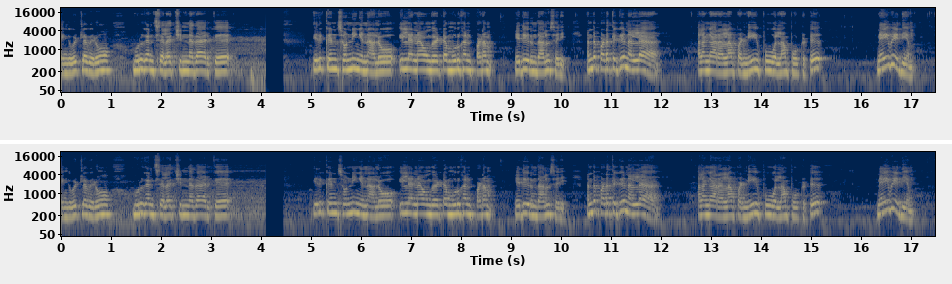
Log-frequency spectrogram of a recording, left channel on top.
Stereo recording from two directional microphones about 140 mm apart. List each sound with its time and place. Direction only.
0.0 s speech: 10° left (ahead or behind)
5.0 s speech: 35° left (ahead or behind)
5.7 s a woman's voice: 30° left (ahead or behind)
16.3 s a woman's voice: 20° left (ahead or behind)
